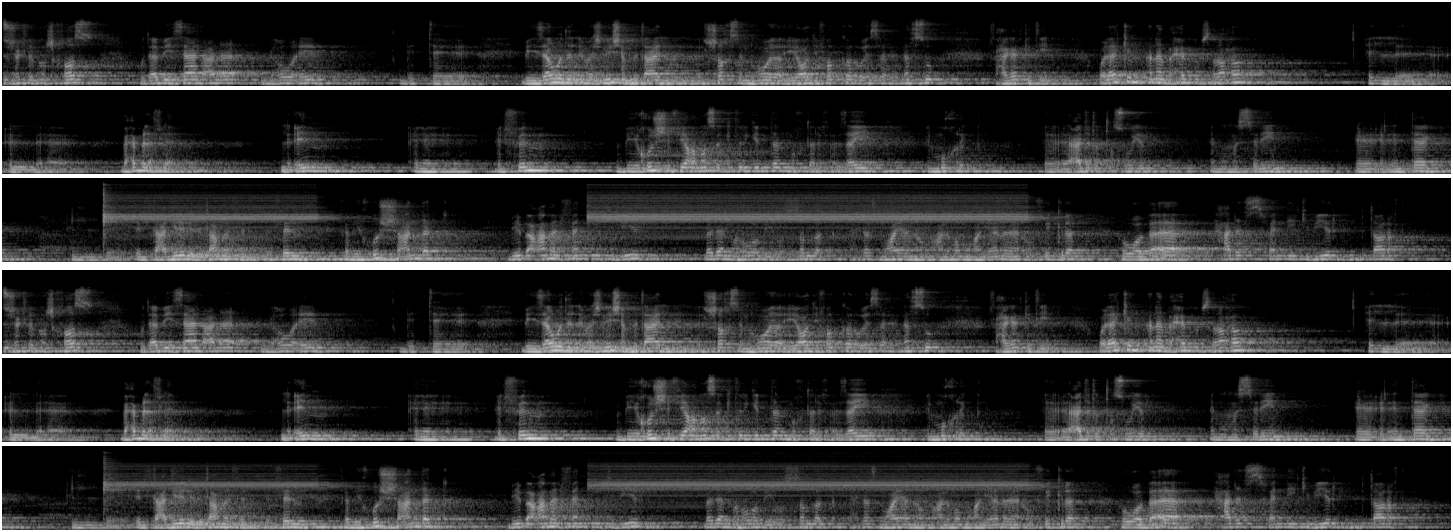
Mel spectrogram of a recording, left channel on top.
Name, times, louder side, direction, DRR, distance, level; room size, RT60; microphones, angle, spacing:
voice 1, 0.0-3.2 4.0-12.5 13.6-15.3 15.7-16.3 17.3-17.9 18.5-20.0 20.6-24.3 24.9-26.0 26.6-27.4 28.0-28.9 29.7-33.3 34.0-35.5 36.0-43.0, equal, 5° right, 6 dB, 0.4 m, -26 dB
sound 1, 25.0-41.1, left 3 dB, 40° left, 0.9 m, -38 dB
18.5 x 6.5 x 2.9 m, 2.5 s
head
